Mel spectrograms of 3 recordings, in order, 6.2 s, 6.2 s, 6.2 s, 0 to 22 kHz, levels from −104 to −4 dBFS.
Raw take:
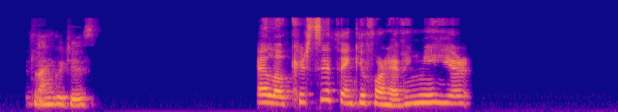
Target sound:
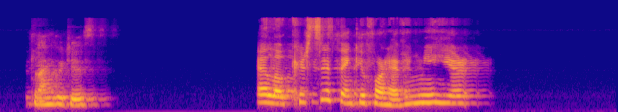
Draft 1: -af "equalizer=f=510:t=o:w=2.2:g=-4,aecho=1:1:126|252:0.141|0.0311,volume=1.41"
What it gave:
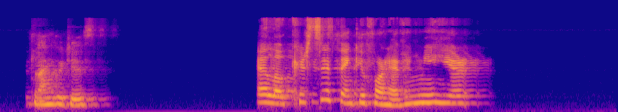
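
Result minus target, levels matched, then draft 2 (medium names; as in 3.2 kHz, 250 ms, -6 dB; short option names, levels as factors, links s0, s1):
500 Hz band -4.0 dB
-af "equalizer=f=510:t=o:w=2.2:g=6,aecho=1:1:126|252:0.141|0.0311,volume=1.41"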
